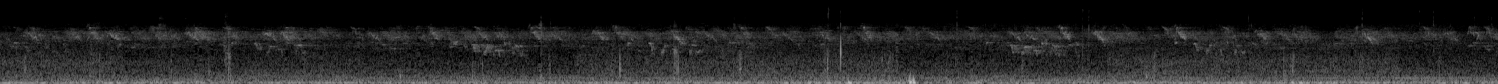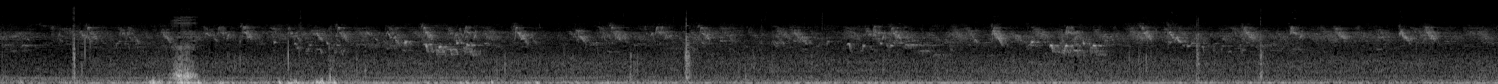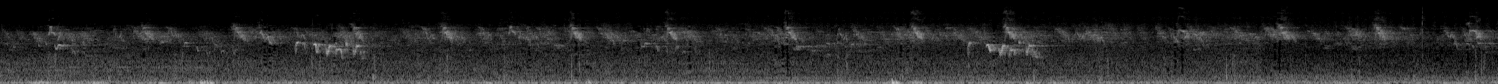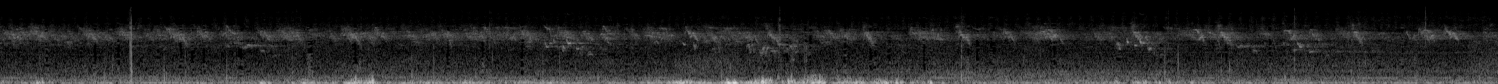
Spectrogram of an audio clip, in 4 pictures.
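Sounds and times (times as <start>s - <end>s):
small songbirds chirping: 0.0s - 59.9s
lower bird call: 16.5s - 17.6s.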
